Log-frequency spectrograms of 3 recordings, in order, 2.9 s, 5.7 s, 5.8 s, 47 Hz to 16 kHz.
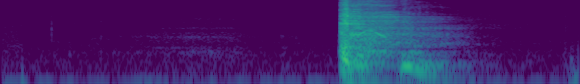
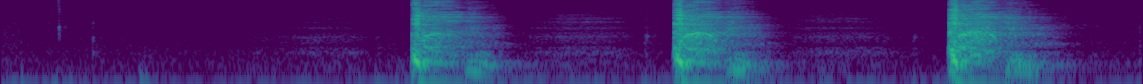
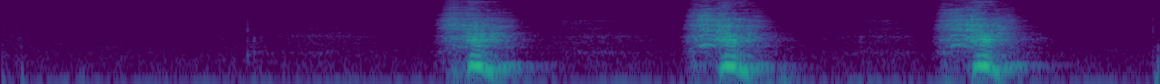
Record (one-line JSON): {"cough_length": "2.9 s", "cough_amplitude": 11913, "cough_signal_mean_std_ratio": 0.26, "three_cough_length": "5.7 s", "three_cough_amplitude": 13077, "three_cough_signal_mean_std_ratio": 0.29, "exhalation_length": "5.8 s", "exhalation_amplitude": 2459, "exhalation_signal_mean_std_ratio": 0.32, "survey_phase": "beta (2021-08-13 to 2022-03-07)", "age": "45-64", "gender": "Male", "wearing_mask": "No", "symptom_runny_or_blocked_nose": true, "symptom_shortness_of_breath": true, "symptom_headache": true, "symptom_change_to_sense_of_smell_or_taste": true, "smoker_status": "Ex-smoker", "respiratory_condition_asthma": false, "respiratory_condition_other": true, "recruitment_source": "REACT", "submission_delay": "-1 day", "covid_test_result": "Negative", "covid_test_method": "RT-qPCR"}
